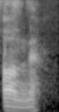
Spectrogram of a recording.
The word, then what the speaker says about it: Aang: And she will be referring to Aang, who is since deceased because obviously... – I think it's pronounced Ung. – Ung. So says the movie.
